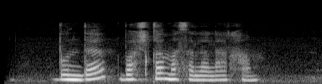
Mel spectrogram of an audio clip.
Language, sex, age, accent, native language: Uzbek, female, 18-24, Toshkent shahri, Uzbek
